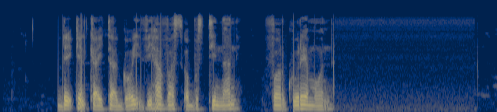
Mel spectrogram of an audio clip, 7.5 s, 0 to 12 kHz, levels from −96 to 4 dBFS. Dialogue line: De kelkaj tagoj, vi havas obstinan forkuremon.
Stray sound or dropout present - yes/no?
no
